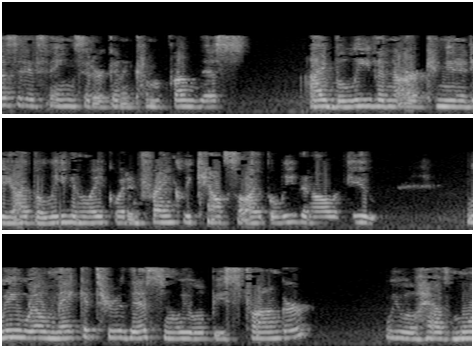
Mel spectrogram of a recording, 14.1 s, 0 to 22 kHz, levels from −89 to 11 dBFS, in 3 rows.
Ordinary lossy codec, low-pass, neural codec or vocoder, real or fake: MP3, 32 kbps; 7.2 kHz; none; real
